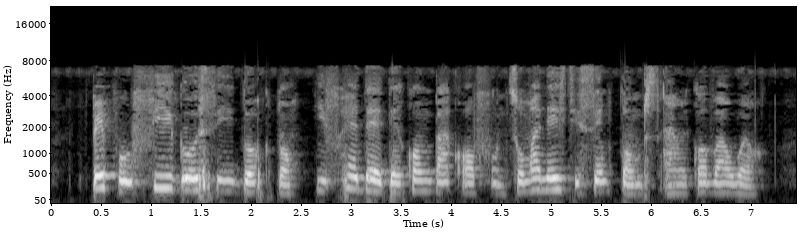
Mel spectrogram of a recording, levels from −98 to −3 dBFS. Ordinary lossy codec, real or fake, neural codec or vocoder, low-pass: AAC, 32 kbps; fake; codec, 16 kHz, 8 kbps, FreqCodec, larger model; 7.2 kHz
